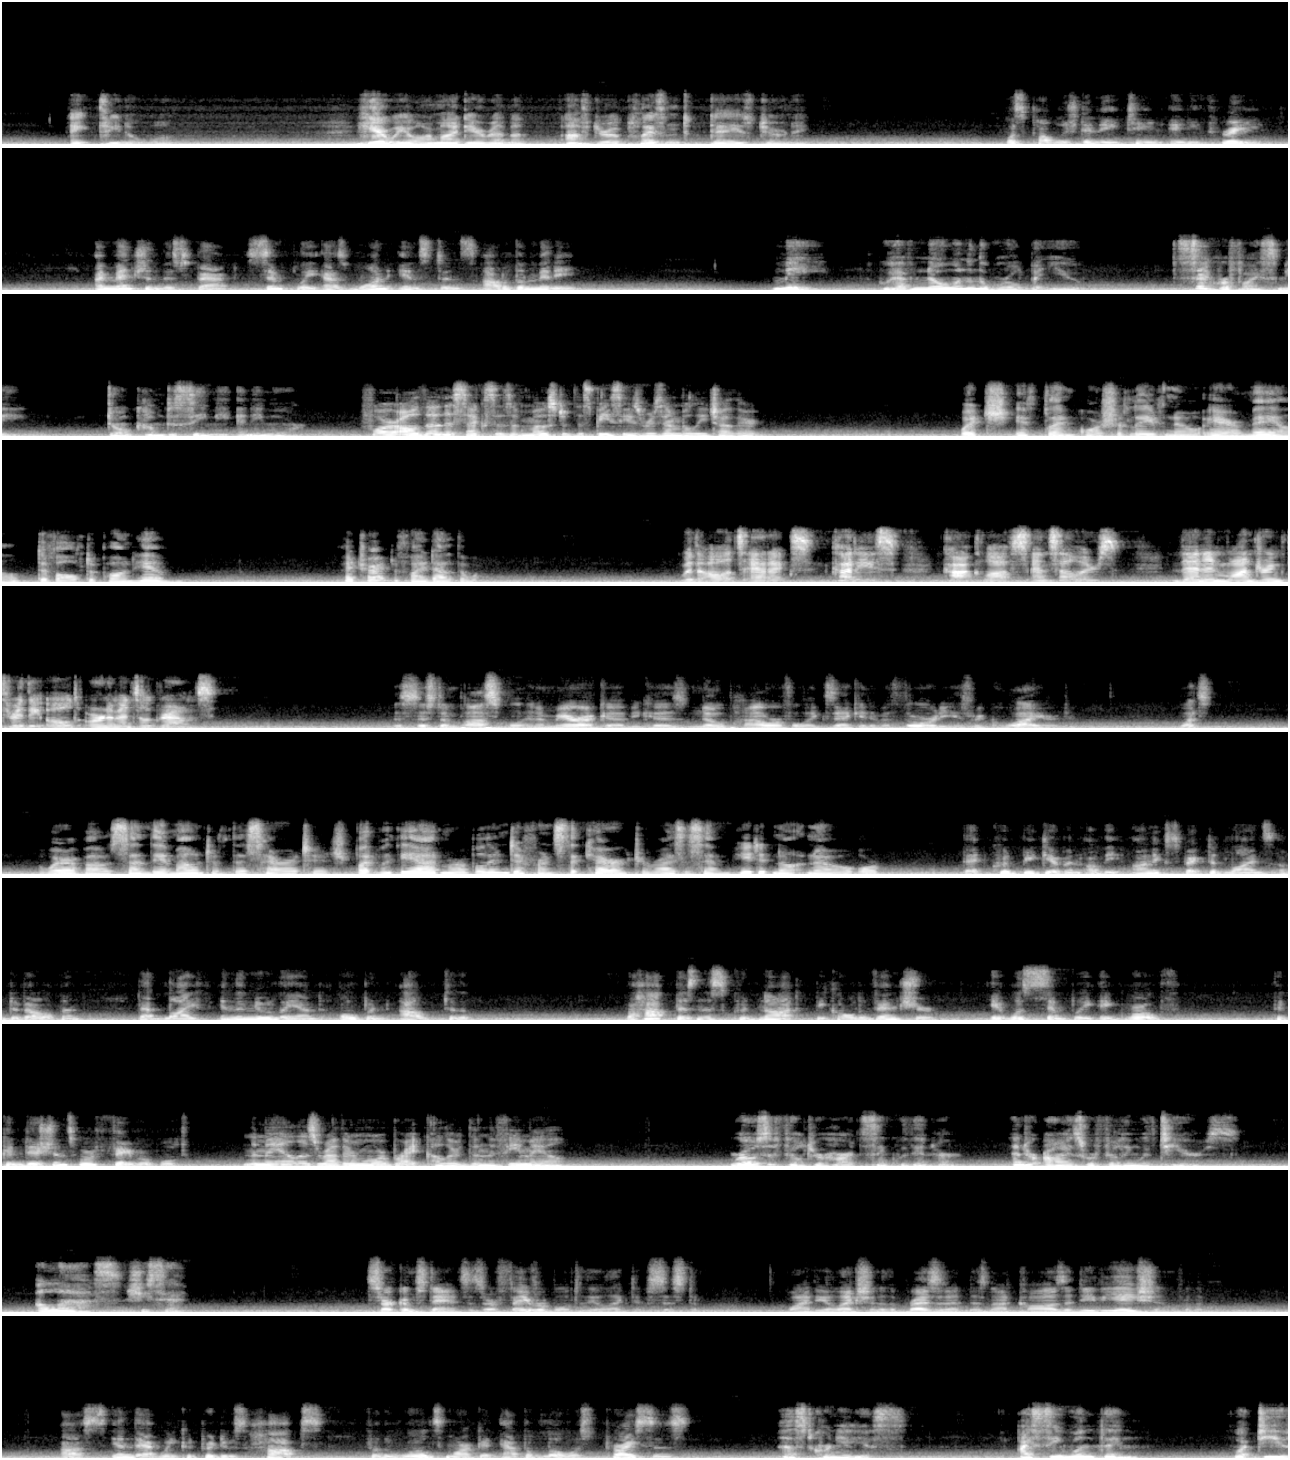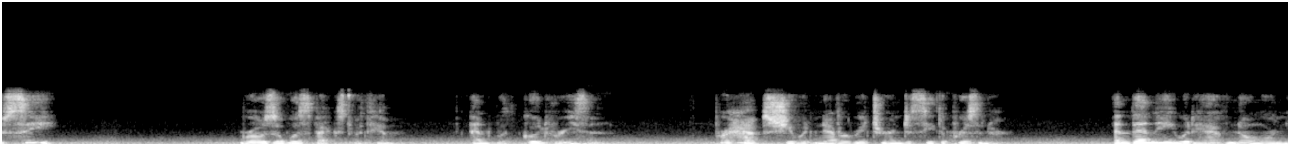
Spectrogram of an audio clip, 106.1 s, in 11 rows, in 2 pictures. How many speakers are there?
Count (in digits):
7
